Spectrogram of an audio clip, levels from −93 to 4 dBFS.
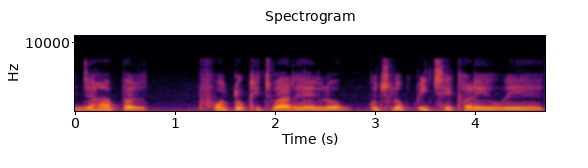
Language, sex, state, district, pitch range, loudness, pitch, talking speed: Hindi, female, Uttar Pradesh, Lucknow, 170-180 Hz, -15 LUFS, 175 Hz, 165 wpm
